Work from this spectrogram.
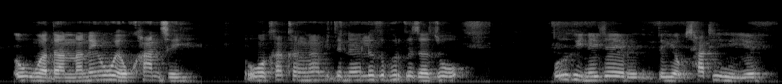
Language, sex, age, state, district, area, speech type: Bodo, female, 30-45, Assam, Kokrajhar, rural, spontaneous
